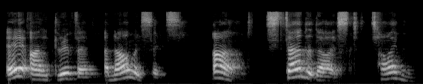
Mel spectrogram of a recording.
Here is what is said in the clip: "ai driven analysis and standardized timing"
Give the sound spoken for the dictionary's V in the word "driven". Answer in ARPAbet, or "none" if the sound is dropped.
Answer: V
